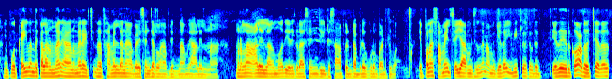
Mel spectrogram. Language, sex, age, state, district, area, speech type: Tamil, male, 18-30, Tamil Nadu, Kallakurichi, urban, spontaneous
